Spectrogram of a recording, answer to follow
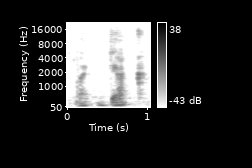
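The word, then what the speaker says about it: deque: I pronounce it DQ because that makes sense to me, double-ended Q. But a lot of people I know pronounce it like deck.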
